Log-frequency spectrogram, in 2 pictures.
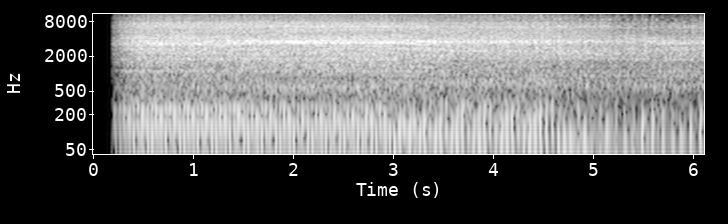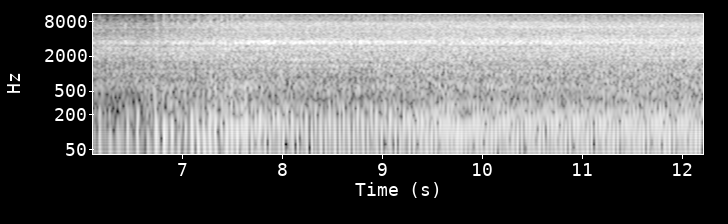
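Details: Yard-Man 15 hp riding mower with 42-inch deck, revived after sitting outdoors: catches, settles into an even idle, dips briefly mid-clip and recovers. Normal idle; it had stalled earlier because the idle was set too low.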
